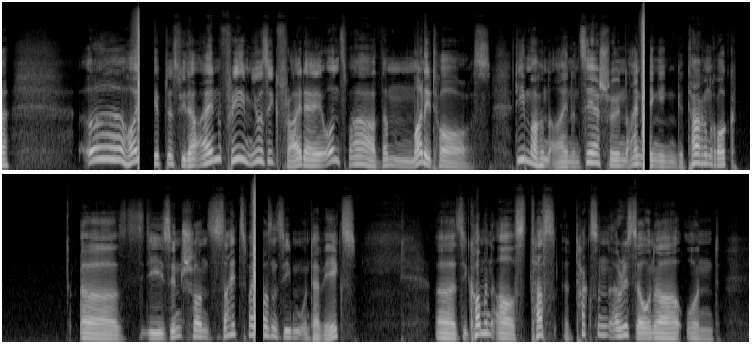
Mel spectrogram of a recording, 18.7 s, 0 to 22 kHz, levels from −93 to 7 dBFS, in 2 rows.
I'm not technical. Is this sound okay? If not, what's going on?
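No. There are three wireless microphone squelch dropouts in this speech, at 1.60 s, 7.96 s and 12.46 s. Each time, the radio link from the microphone weakens and a short burst of hiss comes up. The receiver then mutes itself so it doesn't pass loud static, which leaves a gap of near silence. That gap lasts about 0.19 s the first time, 0.08 s the second and 0.11 s the third, and then the voice comes back.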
